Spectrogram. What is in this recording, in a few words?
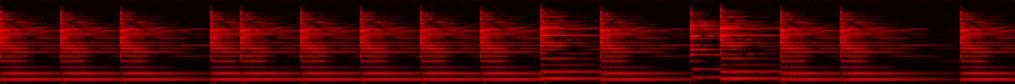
alto; hymns; In the Lord we have Redemption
